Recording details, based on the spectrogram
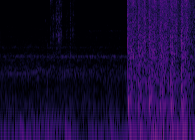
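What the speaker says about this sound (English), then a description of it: "You're investigating the sounds of gunfire." Gunfire in the tactical video game Cyber Knights: Flashpoint, a sudden loud burst of rapid, dense shots that cuts in after a quieter stretch and keeps rattling to the end, with a brief faint noise earlier.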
